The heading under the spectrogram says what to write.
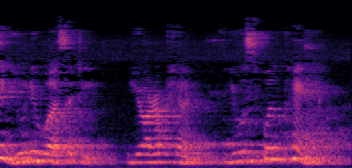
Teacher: यूरोपियन की sound भी य से स्टार्ट हो रही है, which is a consonant sound.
